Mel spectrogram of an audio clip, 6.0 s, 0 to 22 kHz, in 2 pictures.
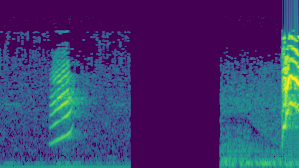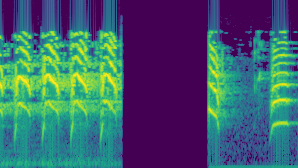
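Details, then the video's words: Rose-ringed parakeet with one short squawk, then a rapid burst of five or six loud, grating shrieks about a fifth of a second apart, followed by two more separate squawks; low rumble behind the burst. "talking mitthu ❤️ Ringneckparrot ❤️ parrot talking123"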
